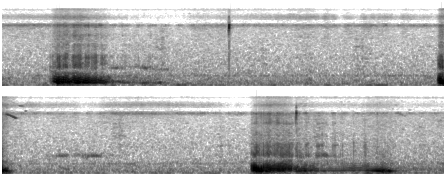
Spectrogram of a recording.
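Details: Cat snoring while asleep at night: low rattling snore bursts separated by a few seconds of quiet.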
